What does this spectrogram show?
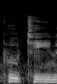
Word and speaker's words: poutine: So I can know how to if I'm pronouncing it correctly. Wow. You expect him to know what poutine is and you don't know who the doors are.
